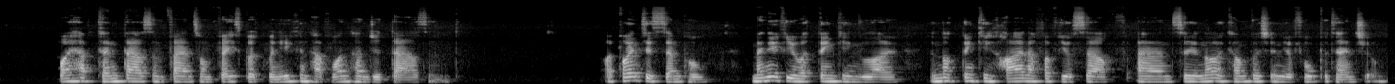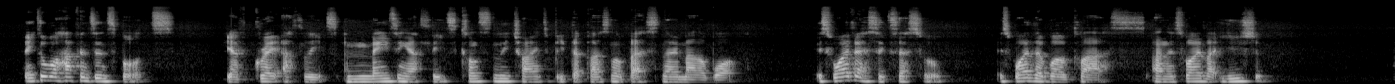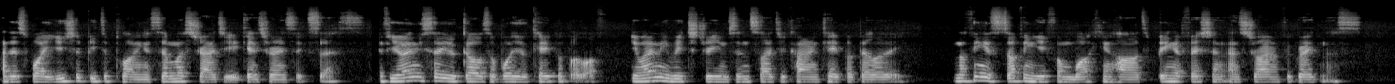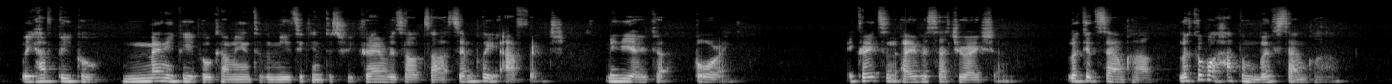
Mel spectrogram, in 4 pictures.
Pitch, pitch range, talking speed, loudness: 125 Hz, 115-140 Hz, 165 wpm, -21 LUFS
